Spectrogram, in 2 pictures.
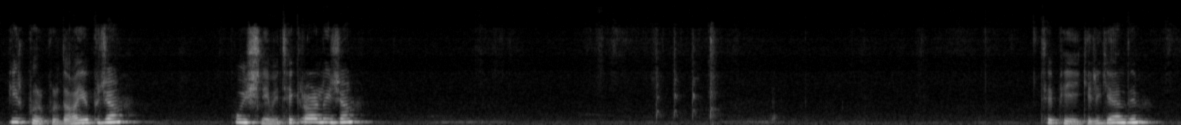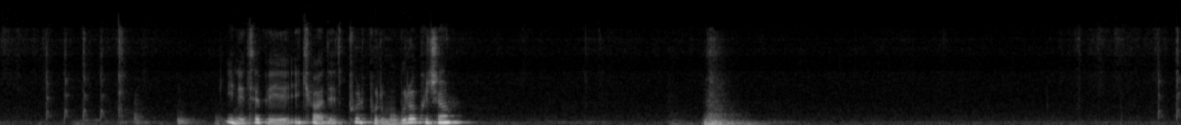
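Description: Thread rustles softly as it is pulled through fabric.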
